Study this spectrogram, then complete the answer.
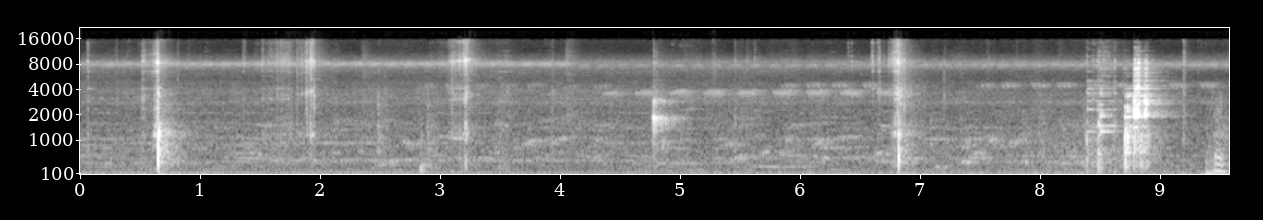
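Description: Sharp, separate knife chops through lemongrass on a cutting board, about six spaced strikes with a quick cluster at the end, quiet and close.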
